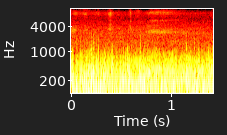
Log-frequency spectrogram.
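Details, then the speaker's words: School stand electric fan, previously humming but not spinning from a stiff, seized bushing, after cleaning and WD-40 lubrication, on speed 1: strong steady rush of air, even hum, no scraping or wobble; normal running after repair. "Oh ayan napakalakas na oh ang ganda talaga ni ate"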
